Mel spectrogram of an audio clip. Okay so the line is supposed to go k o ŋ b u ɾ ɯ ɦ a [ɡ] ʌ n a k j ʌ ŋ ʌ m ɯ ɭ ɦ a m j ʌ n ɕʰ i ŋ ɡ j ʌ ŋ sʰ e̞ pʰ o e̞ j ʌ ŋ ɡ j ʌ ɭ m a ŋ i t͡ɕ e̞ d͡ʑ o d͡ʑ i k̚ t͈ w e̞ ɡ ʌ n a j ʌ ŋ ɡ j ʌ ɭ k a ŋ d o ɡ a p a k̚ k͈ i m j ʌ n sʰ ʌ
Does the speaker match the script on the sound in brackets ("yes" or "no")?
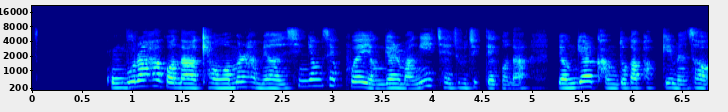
yes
